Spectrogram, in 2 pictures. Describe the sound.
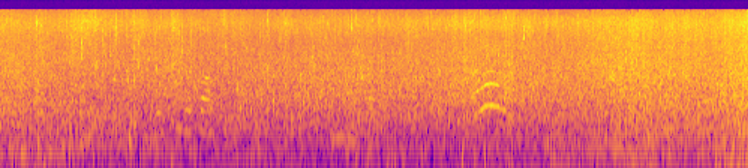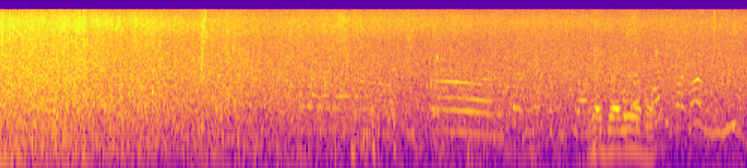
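Steady wind buffets the microphone on the shore as the tide starts to rise, making a continuous low roar that surges loudest midway. Water rushes throughout, and faint voices break through near the end.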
